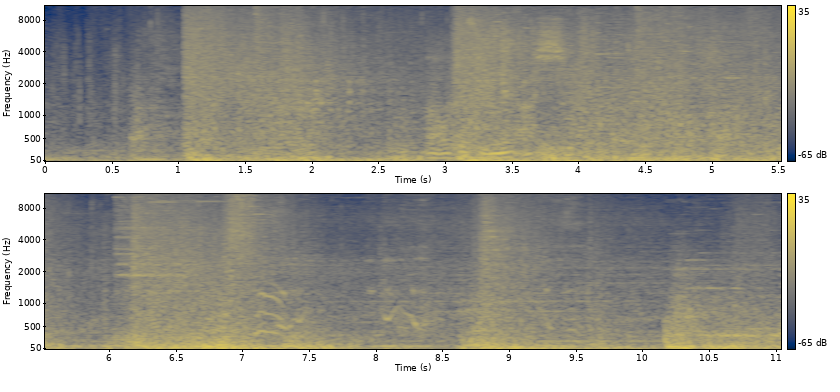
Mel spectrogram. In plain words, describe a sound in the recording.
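Swords clash and strike in a fight.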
